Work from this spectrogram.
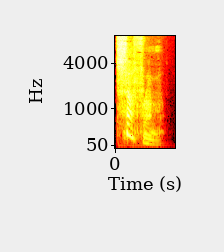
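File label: "saffron", British English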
